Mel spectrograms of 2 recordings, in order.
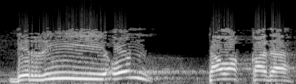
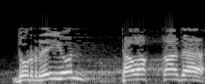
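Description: First: The first vowel is 'i' and a glottal stop follows. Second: The first vowel is not 'i' and there is no glottal stop. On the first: "كسر الدال وله الهمز" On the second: "لا ملوش همز وما بيكسرش الدال"

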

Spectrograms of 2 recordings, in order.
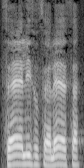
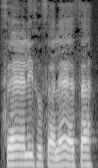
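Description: First: The th sounds are rushed together quickly. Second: The th sounds are rushed together quickly.

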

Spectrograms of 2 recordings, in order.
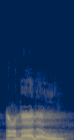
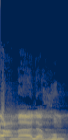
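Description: First: The final h sound is weak and barely heard. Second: The final h sound is pressed and clearly heard. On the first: The speaker calls it wrong. "لعل بعض الطلاب يقول" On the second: The speaker calls it right. "لابد أن تضغط على الهاء"

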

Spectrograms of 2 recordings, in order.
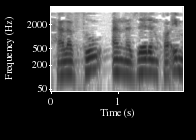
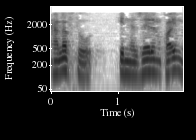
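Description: First: The word after halaftu begins with an a vowel. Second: The word after halaftu begins with an i vowel. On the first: It reports that one swore that the fact holds. "Adapun kalau dibaca dengan fathah" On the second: The clause is the content of the oath itself. "Kalau dibaca dengan kasrah"

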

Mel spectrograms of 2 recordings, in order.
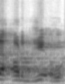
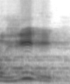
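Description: First: The middle consonant is a clear glottal stop. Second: The middle consonant is a smooth y sound. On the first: "اذا حقق الهمزه" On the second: "ها ارجيه مثل جيت"

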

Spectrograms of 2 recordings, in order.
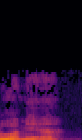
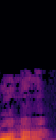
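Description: First: No long a vowel follows the m. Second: A long a vowel follows the m. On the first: The speaker calls it right. "قول ومئة" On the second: The speaker calls it wrong. "لا تقول ومئة"

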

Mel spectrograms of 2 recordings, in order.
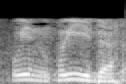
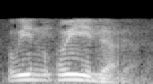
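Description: Both takes have the same delivery.

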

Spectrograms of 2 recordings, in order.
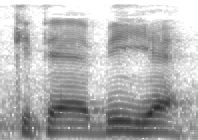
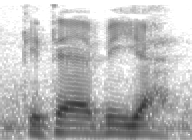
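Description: First: The word ends with a soft h sound. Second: The word ends with a soft h sound.

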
